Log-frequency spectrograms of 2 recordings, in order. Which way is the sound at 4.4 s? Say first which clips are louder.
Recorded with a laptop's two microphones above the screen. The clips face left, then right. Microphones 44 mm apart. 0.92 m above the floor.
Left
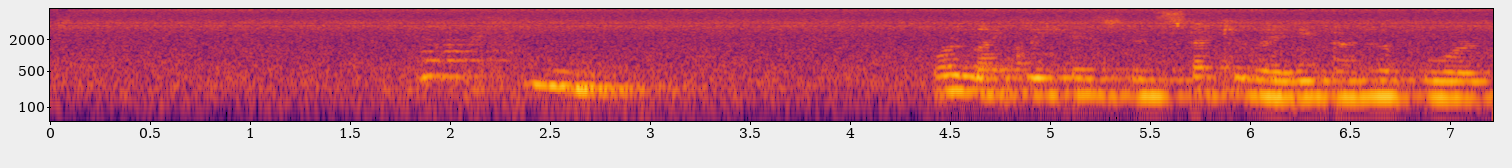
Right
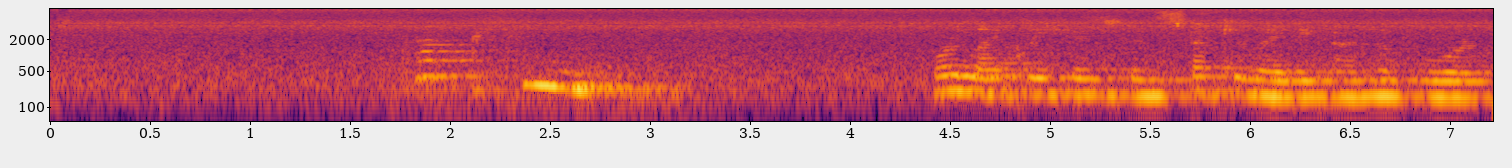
Right 1 dB; centre (ahead or behind).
